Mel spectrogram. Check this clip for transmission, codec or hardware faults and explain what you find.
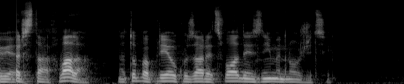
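Two brief faults from damaged data in a compressed stream, at 0.16 s and 2.86 s in this speech. Corrupted bytes in the encoded stream made the decoder misread the affected frames and lose sync until it found a valid header, producing a short chirp or blip each time.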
